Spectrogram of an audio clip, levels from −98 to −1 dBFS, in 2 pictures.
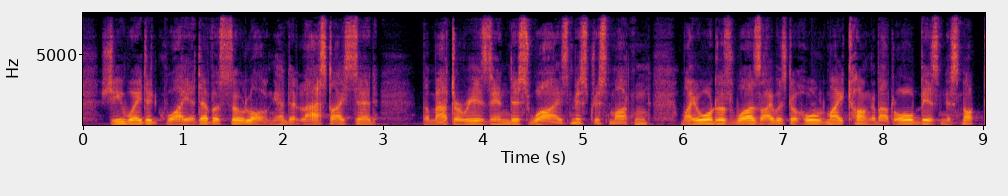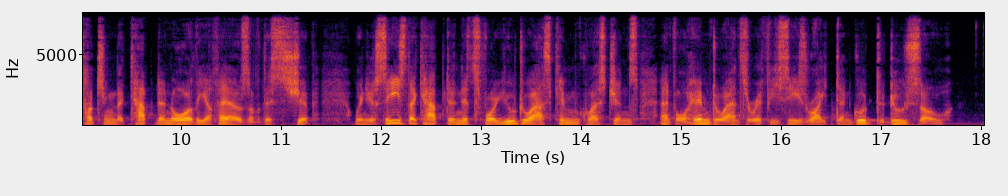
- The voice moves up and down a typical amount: Yes, average, 3.8 semitones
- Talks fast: Yes, fast, 225 wpm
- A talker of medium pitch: No, low, 120 Hz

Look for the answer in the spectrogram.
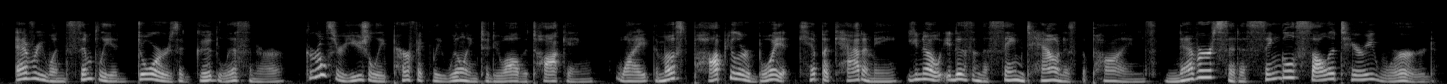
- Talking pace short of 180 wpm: No, average, 185 wpm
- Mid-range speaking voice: Yes, medium, 175 Hz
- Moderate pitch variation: No, wide, 7.9 semitones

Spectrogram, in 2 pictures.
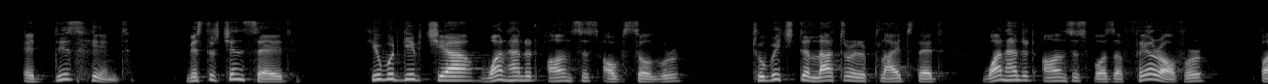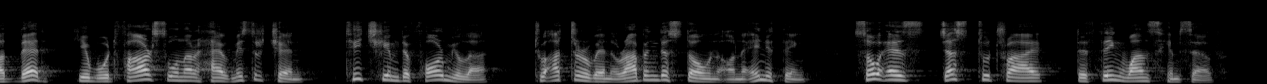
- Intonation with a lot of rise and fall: Yes, wide, 6.5 semitones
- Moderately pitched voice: Yes, medium, 170 Hz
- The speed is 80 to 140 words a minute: Yes, slow, 135 wpm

